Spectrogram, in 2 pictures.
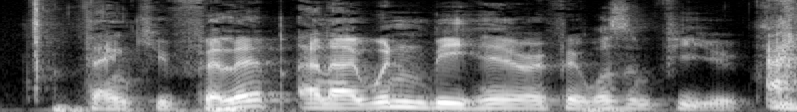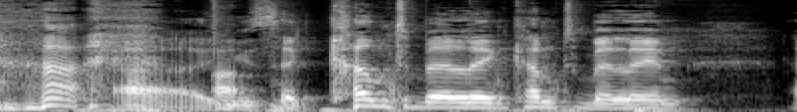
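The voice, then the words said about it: British accent. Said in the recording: “your accent, because you are by origin a British citizen”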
